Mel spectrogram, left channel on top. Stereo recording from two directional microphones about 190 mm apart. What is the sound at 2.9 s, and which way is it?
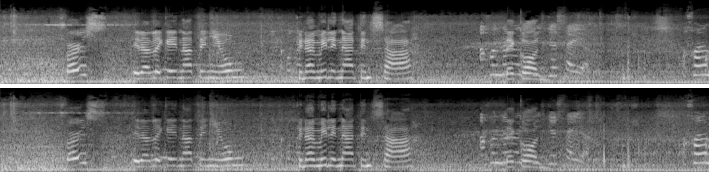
Speech, 25° right (ahead or behind).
